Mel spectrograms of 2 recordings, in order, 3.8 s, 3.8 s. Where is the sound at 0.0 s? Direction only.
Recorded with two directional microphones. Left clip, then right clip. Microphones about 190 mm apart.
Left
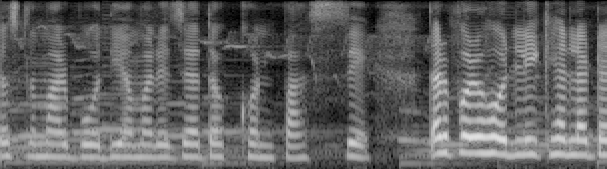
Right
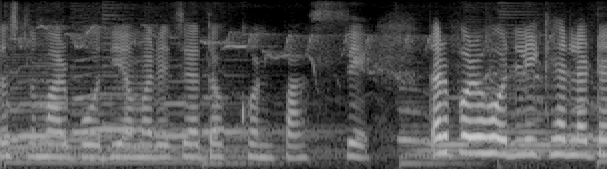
35° left (ahead or behind).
